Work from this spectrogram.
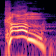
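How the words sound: It is said in a booming preacher voice.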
